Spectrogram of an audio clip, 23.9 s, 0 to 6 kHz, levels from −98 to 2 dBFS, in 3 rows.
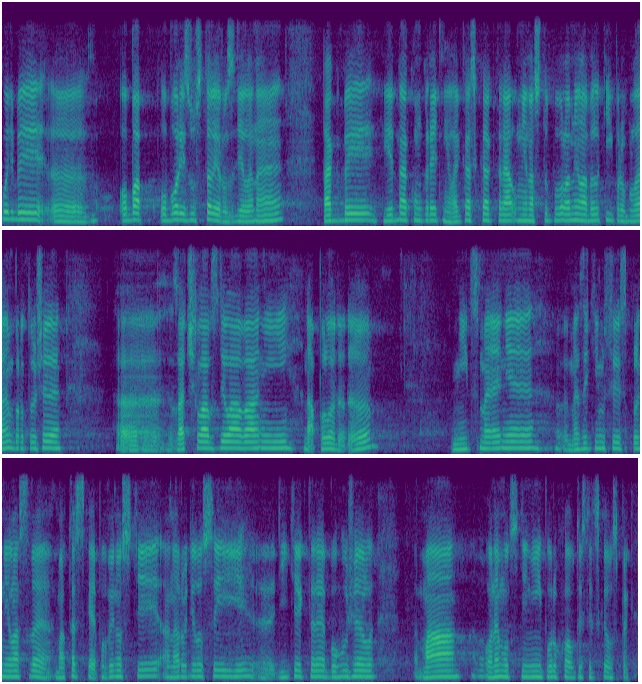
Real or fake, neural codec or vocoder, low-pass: fake; vocoder, 22.05 kHz, 80 mel bands, HiFi-GAN; 5.4 kHz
